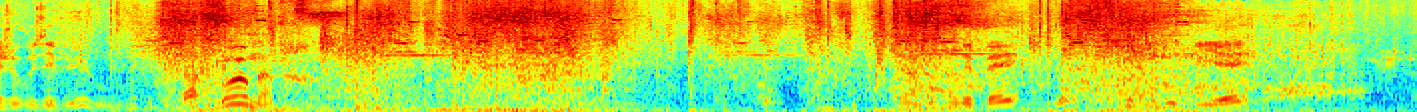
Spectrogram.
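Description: Blows and magic blasts crash in a fight.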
